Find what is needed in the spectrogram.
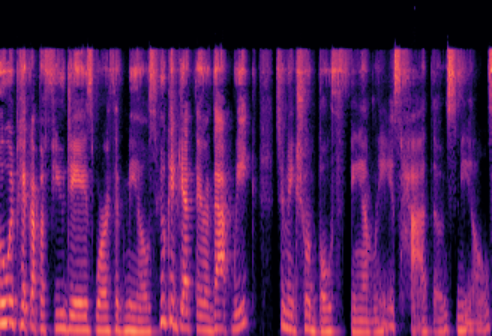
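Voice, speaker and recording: A woman with a New York accent, at a moderate pace. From New York City. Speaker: nonprofit director. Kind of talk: interview.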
